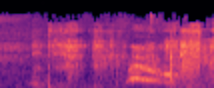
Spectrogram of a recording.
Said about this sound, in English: I'm sorry, your dog is going nuts there. Yeah. She heard another dog outside.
